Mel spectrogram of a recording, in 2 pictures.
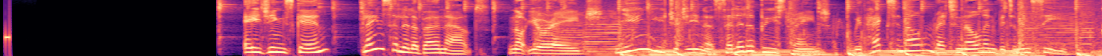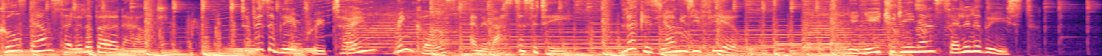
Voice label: UK; NEUTROGENA CELLULAR BOOST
